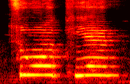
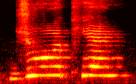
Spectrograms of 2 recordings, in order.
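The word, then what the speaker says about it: 昨天: The Z is not Z like in English.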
